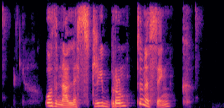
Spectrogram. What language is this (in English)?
Welsh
